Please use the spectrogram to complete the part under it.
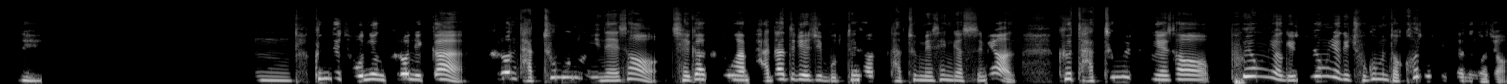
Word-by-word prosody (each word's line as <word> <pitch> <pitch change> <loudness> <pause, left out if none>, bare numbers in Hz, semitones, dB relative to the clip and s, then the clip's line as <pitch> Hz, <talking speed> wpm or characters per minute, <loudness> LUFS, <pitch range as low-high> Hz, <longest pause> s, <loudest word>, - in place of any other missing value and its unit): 네. 175 -3 -2 2.2
음 185 -2 -3 0.2
근데 275 +1 -2 0.2
저는 220 +2 +4
그러니까 230 - +5 0.2
그런 285 0 +3
다툼으로 320 - -2
인해서 180 +7 0 0.2
제가 200 +4 +3
그동안 215 -2 +1
받아들이지 215 +3 +2
못해서 165 +5 -4 0.3
다툼이 190 +5 -3
생겼으면 190 +3 -1 0.4
그 260 0 +1
다툼을 335 - -4 0.2
통해서 220 0 +3 0.2
포용력이 340 - +3
수용력이 365 - -1
조금은 225 +5 -4
더 160 - 0
커질 350 - -4
수 375 - -25
있다는 170 - -9
거죠. 120 -1 -5
215 Hz, 265 characters per minute, -22 LUFS, 180-260 Hz, 2.2 s, 그러니까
